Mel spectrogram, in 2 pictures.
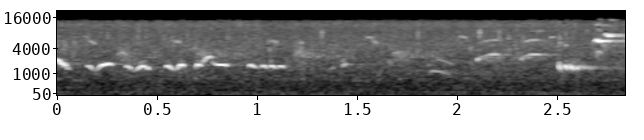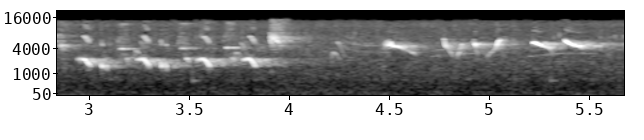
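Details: White-rumped shama training master with complete fill-in phrases, nature sounds and trickling water: a jumble of slurred whistles, then a series of emphatic descending notes and high thin squeaky phrases.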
